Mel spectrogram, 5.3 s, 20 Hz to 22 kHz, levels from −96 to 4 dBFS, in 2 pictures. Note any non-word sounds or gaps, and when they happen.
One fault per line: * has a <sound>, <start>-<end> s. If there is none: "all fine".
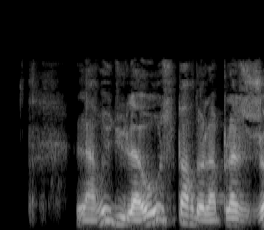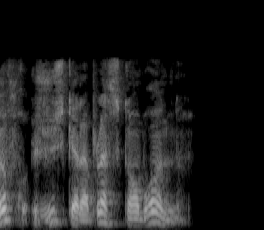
all fine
